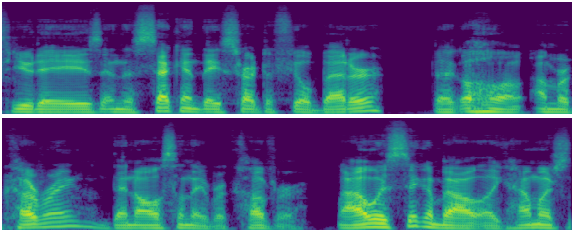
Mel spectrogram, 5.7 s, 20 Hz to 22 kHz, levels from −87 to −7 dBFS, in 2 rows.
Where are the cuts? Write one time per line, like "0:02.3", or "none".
0:04.4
